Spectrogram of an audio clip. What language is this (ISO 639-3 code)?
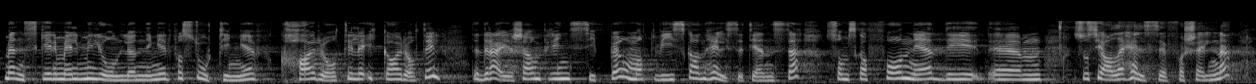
nor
